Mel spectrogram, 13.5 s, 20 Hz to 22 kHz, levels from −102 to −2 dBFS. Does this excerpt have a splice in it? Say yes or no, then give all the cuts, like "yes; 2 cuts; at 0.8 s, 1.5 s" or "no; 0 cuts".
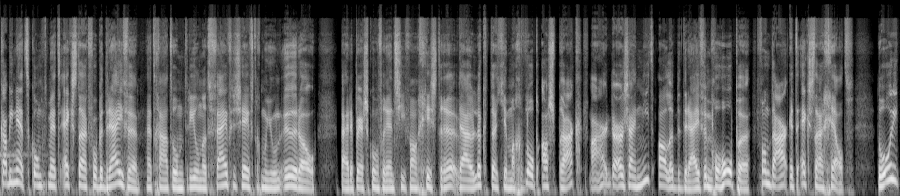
yes; 6 cuts; at 1.3 s, 6.9 s, 7.9 s, 8.8 s, 10.7 s, 11.3 s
